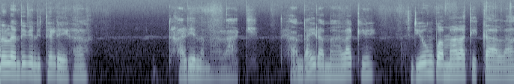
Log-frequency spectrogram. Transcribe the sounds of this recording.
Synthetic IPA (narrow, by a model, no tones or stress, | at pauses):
lelandiβiːnditelexa | ti̥xalienamalaki̥ | ti̥xa̰ːmba̰ilamalaki | ndioŋɡwamalakikala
